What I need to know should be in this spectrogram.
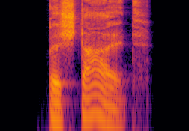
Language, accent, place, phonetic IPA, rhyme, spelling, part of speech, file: German, Germany, Berlin, [bəˈʃtaːlt], -aːlt, bestahlt, verb, De-bestahlt.ogg
- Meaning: second-person plural preterite of bestehlen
